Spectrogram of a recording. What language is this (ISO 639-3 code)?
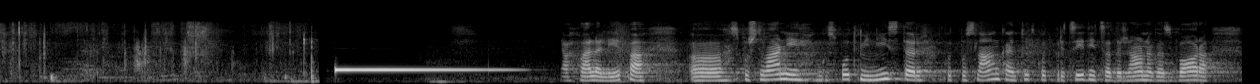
slv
